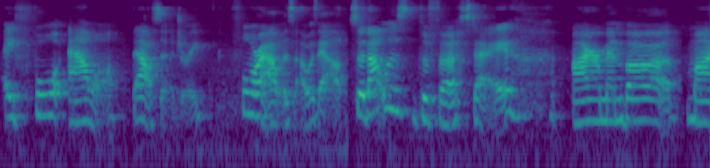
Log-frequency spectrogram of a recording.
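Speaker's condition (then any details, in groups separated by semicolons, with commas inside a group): No condition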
